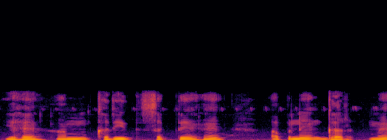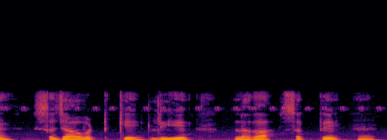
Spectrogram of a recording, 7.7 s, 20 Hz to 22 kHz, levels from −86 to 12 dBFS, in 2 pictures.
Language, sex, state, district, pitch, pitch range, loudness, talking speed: Hindi, male, Rajasthan, Jaipur, 115 Hz, 110-130 Hz, -18 LUFS, 110 wpm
